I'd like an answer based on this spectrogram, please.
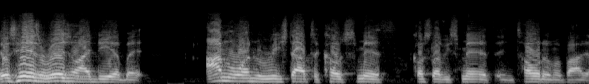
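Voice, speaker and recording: A man with an American accent speaks at a medium pitch with ordinary variation. His loudness swings widely, and the sound is dry and close with no echo. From Illinois, Peoria. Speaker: college football player. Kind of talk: interview. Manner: casual.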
